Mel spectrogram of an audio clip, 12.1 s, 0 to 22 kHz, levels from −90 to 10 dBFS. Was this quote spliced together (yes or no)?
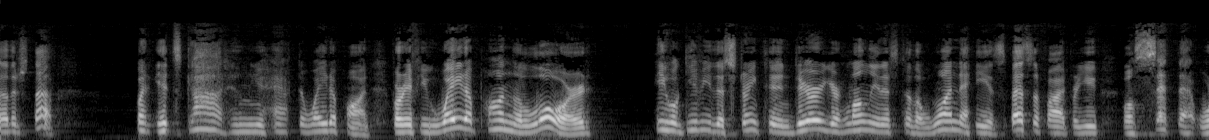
no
